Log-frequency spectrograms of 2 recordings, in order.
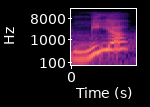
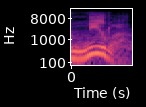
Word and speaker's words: Mila: hello is it pronounced mia or mila well it's short for camila you know but when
